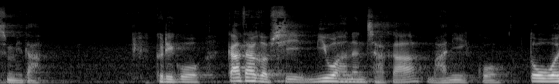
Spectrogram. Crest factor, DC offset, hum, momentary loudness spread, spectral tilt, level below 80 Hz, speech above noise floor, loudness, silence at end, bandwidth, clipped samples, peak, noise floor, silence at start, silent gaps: 22 dB; under 0.1%; none; 17 LU; -6 dB/octave; -56 dBFS; 31 dB; -24 LUFS; 0 s; 16 kHz; under 0.1%; -2 dBFS; -54 dBFS; 0 s; none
